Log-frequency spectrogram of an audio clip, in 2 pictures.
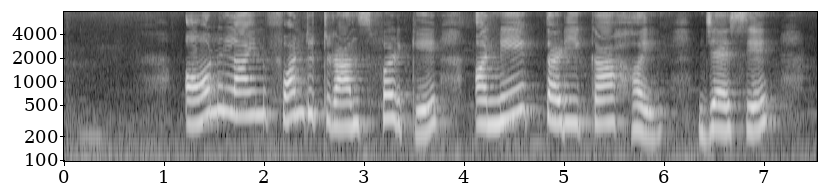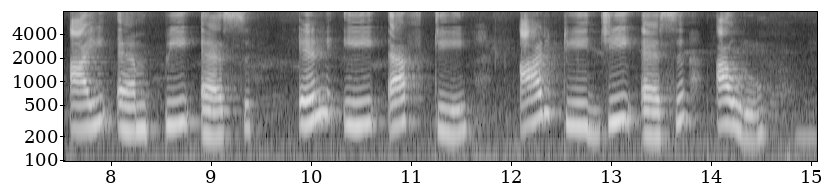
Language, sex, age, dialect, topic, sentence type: Magahi, female, 31-35, Western, banking, statement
